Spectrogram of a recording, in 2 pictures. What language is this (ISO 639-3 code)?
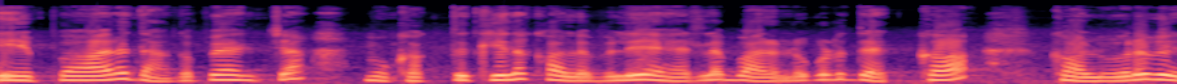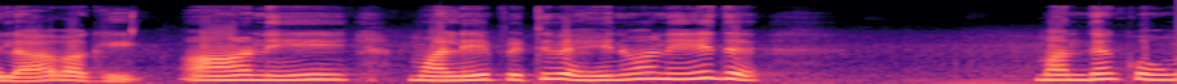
kor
